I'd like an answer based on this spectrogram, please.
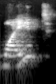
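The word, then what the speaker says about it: wight: I looked it up, and it's actually pronounced white, like the color, even though it's not spelled like the color, but it's pronounced white.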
